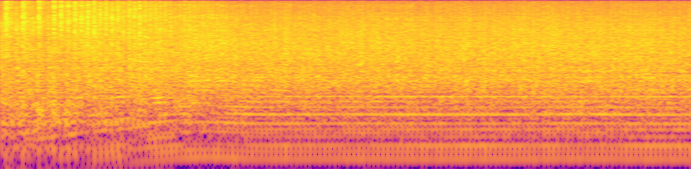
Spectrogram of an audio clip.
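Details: Free push mower with a classic Briggs engine after a repair: after a brief start-up it settles into a steady, even putter with no misses or knocks; runs normally.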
